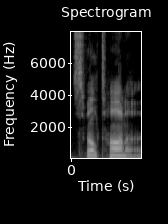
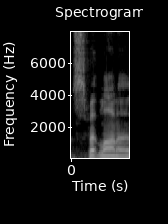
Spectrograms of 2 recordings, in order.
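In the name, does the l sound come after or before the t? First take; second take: before; after. First: The l sound comes before the t sound. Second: The l sound comes after the t sound. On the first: This is how others in the game say it. The speaker calls it wrong. "as they call it" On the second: This is how the name should really be. The speaker calls it right. "as it should actually be"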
